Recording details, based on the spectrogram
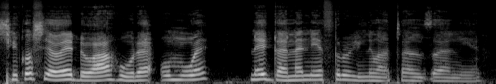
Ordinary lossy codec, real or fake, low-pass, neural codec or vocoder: none; fake; none; codec, 44.1 kHz, 1.7 kbps, Pupu-Codec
